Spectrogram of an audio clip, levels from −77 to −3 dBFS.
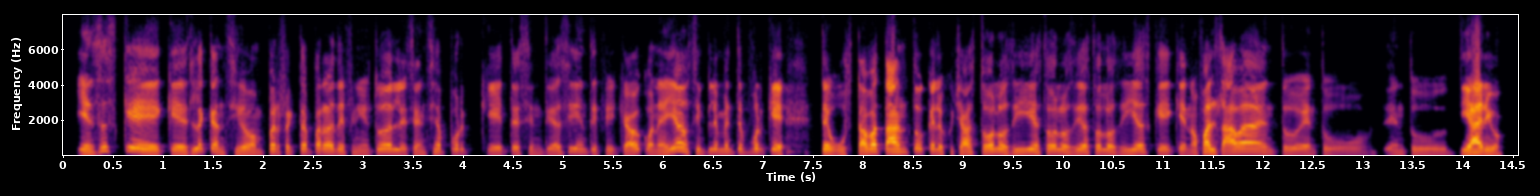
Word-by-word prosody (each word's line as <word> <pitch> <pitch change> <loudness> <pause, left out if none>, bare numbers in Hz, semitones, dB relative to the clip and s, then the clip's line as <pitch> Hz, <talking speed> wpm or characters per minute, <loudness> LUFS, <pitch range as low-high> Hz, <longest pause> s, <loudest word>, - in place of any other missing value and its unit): ¿Piensas 180 +8 -1
que 200 -8 +3
que 170 0 +1
es 165 - -8
la 215 +2 0
canción 160 -6 -3
perfecta 195 +1 -3
para 195 -1 +1
definir 170 -5 -7
tu 180 - -10
adolescencia 175 -2 -2
porque 175 -5 -7
te 160 +2 -6
sentías 150 - -9
identificado 170 -5 -3
con 165 -4 -5
ella 205 +10 +3
o 220 - -4
simplemente 185 +1 -6
porque 185 -2 +1 0.3
te 190 - +3
gustaba 170 +5 +2
tanto 195 +1 +5
que 195 - -1
lo 165 - -1
escuchabas 165 +1 -2
todos 185 +2 0
los 190 -5 -1
días, 190 +1 -2
todos 185 0 -2
los 175 -2 -3
días, 180 +2 -2
todos 185 -1 -5
los 175 -2 -3
días, 180 +4 -3
que 160 -4 -3
que 145 +1 -3
no 145 +1 -4
faltaba 180 0 +4
en 155 -3 -12
tu 150 0 -8
en 135 -2 -5
tu 125 -2 -15
en 145 -1 -13
tu 135 -2 -11
diario? 160 -5 +7
175 Hz, 190 wpm, -21 LUFS, 155-190 Hz, 0.3 s, diario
